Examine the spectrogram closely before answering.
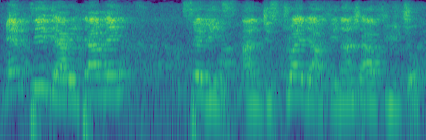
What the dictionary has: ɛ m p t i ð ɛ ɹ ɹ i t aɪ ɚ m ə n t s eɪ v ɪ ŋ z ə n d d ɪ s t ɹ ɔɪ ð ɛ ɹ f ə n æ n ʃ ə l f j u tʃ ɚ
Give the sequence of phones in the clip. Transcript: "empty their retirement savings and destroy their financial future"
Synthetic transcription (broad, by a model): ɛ m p t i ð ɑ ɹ ɹ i t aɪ m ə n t s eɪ v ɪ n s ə n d d ɪ s t ɹ ɔɪ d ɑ f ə n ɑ n ʃ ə l f j u tʃ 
